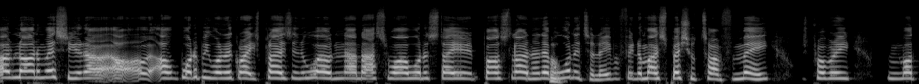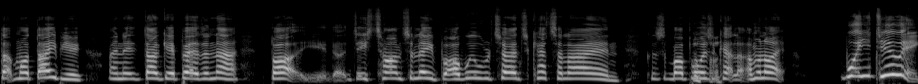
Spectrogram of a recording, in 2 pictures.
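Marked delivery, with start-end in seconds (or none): 0.0-16.6 put-on passionate voice, much higher pitch. Imitating the voice put on for Lionel Messi, a mock passionate Lionel Messi voice. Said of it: "them trying to put on the passionate voice".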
